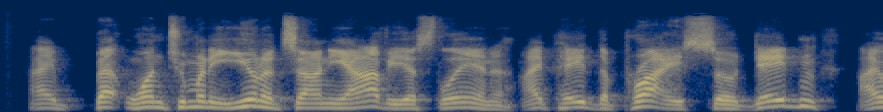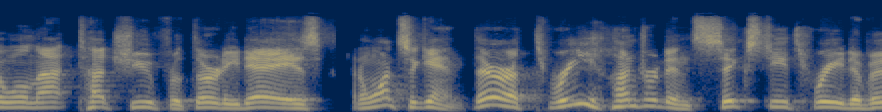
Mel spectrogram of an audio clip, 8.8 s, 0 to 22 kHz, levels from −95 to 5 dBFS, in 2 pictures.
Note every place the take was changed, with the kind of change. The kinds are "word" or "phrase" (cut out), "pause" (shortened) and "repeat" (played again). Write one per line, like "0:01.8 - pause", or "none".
0:06.1 - pause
